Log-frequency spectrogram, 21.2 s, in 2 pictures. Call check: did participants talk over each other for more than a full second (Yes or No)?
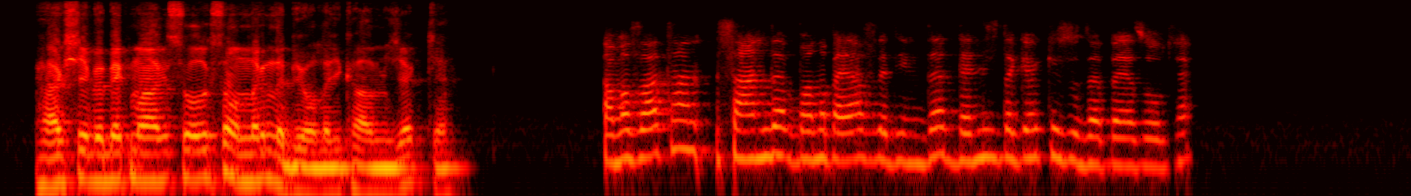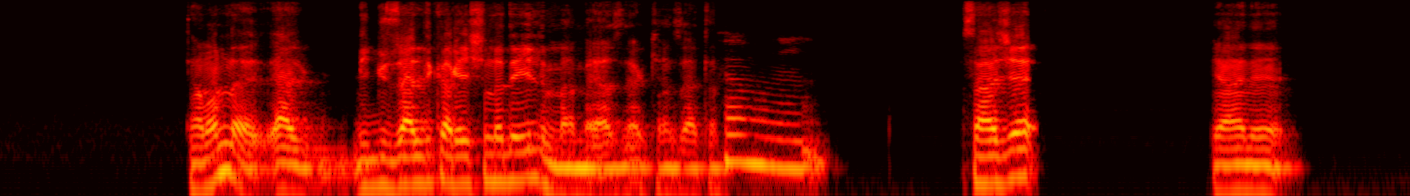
No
